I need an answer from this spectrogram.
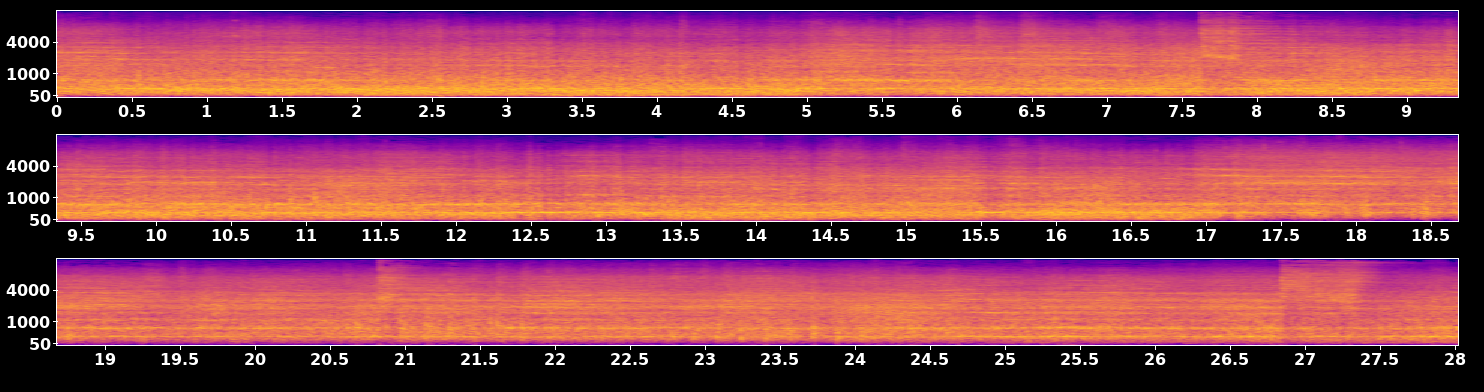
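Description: Intermodal freight cars rolling past close by: a steady wheel-on-rail rumble with steady high squealing tones from the wheels and a few sharp clacks over the rail joints. The deep rumble thins about two-thirds of the way through.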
